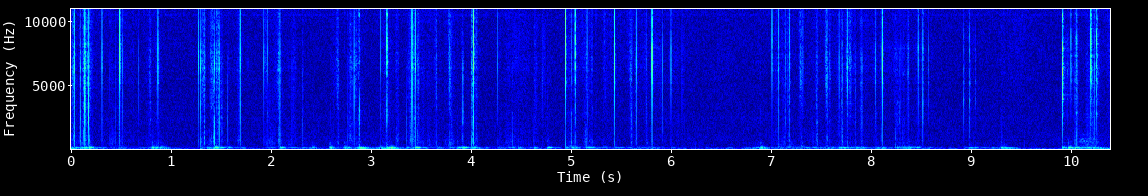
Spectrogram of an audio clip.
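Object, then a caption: Woven metal mesh microphone grille. Long natural nails scratch and rub a round, hollow, woven metal mesh microphone grille, making a stream of quick, dry scratches and crackles with brief bright edges. A deep, booming low rumble throbs underneath throughout, swelling and fading with the rubbing.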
